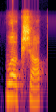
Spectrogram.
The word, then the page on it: workshop: Indian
